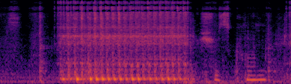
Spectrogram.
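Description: A sewing machine stitches a jeans hem in a fast, even run of close needle beats lasting about two seconds, then a short second burst, fairly quiet and close, with a voice speaking nearby.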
